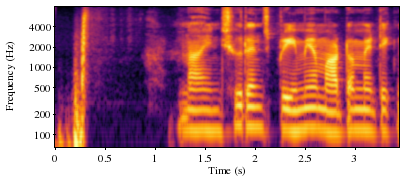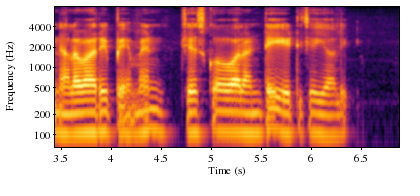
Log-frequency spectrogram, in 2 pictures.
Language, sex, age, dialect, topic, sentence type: Telugu, male, 18-24, Utterandhra, banking, question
